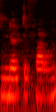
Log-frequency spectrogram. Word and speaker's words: note de fond: Note de fond is how you say base notes in French.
